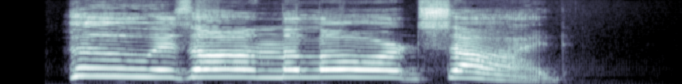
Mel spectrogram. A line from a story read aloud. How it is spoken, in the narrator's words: stood to full height and shouted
